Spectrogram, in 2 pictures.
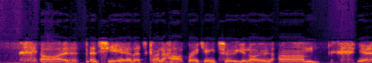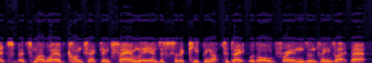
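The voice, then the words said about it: New Zealand accent. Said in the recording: “anyone can tell from your accent, you're a New Zealander.”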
